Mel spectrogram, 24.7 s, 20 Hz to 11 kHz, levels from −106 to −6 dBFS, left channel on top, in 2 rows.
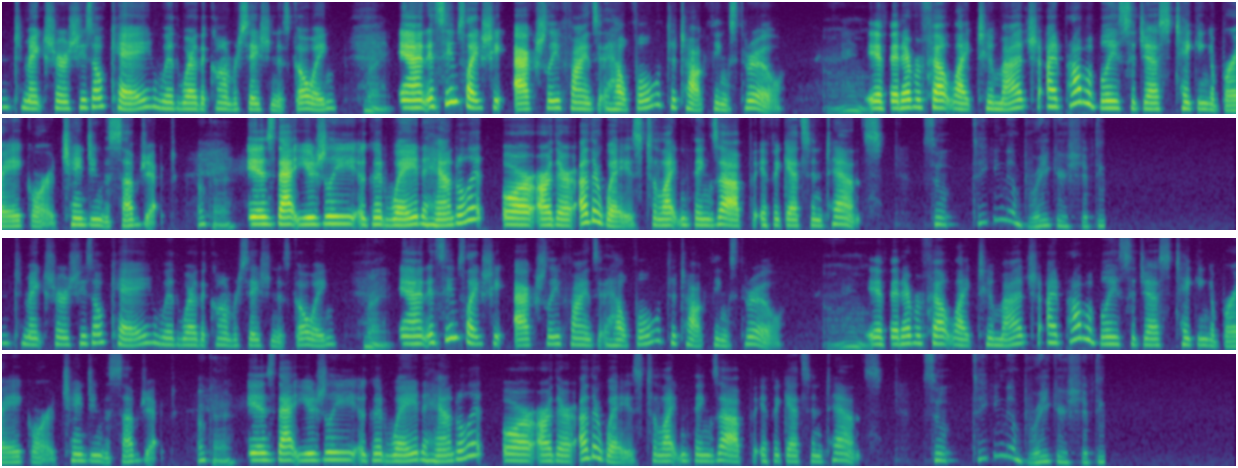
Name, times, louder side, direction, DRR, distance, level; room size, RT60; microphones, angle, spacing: voice 1, 0.0-3.3 4.0-7.8 8.7-13.9 14.8-21.1, left 7 dB, 75° left, 0.4 m, -25 dB
voice 2, 8.2-8.7 14.3-14.7 21.6-23.4, equal, 5° left, 2.3 m, -40 dB
head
